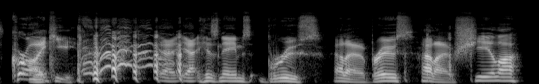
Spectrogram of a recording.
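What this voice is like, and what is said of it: Bad put-on Australian accent. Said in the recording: “I'm not going to do an Australian accent ... my bad accent ... his bad accent”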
